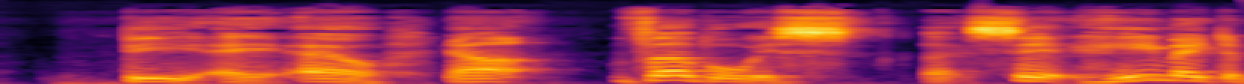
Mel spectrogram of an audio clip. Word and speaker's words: Vherbal: Verbal is spelled VHERBAL. Now, Verbal is sick.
